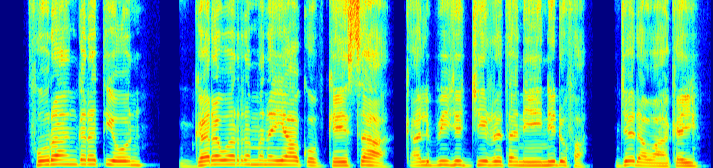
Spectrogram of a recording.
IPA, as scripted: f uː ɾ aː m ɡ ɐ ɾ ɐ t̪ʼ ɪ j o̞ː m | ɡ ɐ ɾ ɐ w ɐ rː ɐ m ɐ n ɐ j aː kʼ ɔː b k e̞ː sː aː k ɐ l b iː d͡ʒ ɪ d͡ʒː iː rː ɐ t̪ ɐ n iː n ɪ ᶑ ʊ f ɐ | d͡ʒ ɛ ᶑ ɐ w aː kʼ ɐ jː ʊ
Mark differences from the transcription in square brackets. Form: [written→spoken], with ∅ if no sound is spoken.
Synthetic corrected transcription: f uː ɾ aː [m→ŋ] ɡ ɐ ɾ ɐ t̪ʼ ɪ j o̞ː [m→n] | ɡ ɐ ɾ ɐ w ɐ rː ɐ m ɐ n ɐ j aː kʼ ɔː b k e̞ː sː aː [k→kʼ] ɐ l b iː d͡ʒ ɪ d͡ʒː iː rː ɐ t̪ ɐ n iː n ɪ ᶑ ʊ f ɐ | d͡ʒ ɛ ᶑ ɐ w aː kʼ ɐ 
